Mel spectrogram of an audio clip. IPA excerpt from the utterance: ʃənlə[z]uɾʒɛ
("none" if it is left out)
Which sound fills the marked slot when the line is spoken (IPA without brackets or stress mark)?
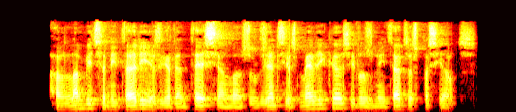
z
